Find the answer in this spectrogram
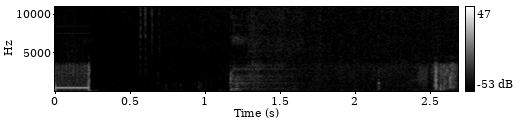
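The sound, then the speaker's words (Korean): A phone call being dialed to a radio show listener, a sixth-grade elementary school student: a brief steady mid-pitched tone cuts off, followed by a pause and a few crackly clicks and line noises. No one speaks. “자, 2259님 전화 한번 걸어볼까요?”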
